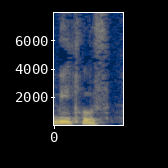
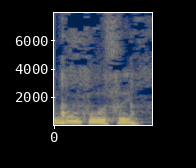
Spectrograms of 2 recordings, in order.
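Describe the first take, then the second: First: The first vowel sounds like 'i'. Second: The first vowel sounds like 'u'. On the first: This is the name that was actually meant. The speaker calls it right. "Оказалось, Битлз" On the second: Someone who could not say the name said it this way. The speaker calls it wrong. "он Битлз не выговаривал, он говорил «хиппи и Бутлсы»"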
